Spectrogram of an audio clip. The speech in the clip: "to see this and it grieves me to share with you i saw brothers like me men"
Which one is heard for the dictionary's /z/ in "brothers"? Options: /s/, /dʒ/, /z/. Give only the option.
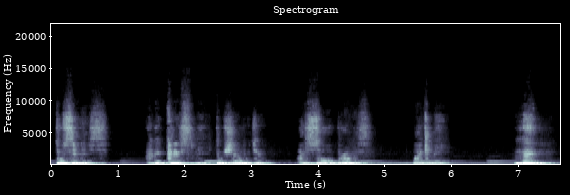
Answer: /s/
